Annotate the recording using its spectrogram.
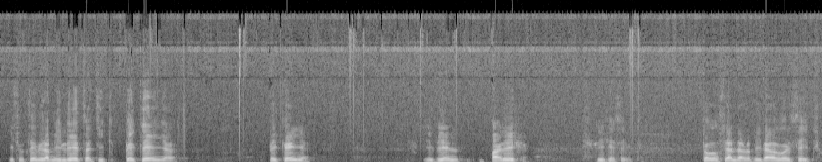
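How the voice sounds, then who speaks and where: With noticeable background noise behind him, a man with a fairly high pitch and ordinary pitch variation speaks at a very slow pace, with long, frequent pauses. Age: 90s. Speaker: retired rural doctor. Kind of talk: interview testimony. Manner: halting, repetitive.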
